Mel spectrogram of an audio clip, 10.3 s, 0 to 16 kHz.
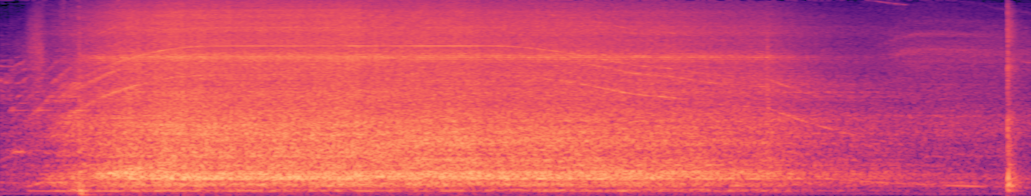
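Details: Vorwerk VK-140 Folletto vacuum switched reluctance motor after replacing the faulty driver: spins up to a steady high-pitched rush, holds smoothly, winds down; works normally.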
